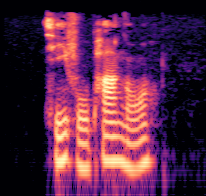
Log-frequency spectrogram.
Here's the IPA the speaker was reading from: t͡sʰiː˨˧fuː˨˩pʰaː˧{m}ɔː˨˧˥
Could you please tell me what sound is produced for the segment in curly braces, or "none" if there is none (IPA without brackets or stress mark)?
ŋ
